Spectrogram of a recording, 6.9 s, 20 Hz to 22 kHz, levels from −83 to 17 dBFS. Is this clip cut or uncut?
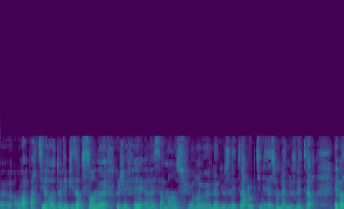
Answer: uncut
